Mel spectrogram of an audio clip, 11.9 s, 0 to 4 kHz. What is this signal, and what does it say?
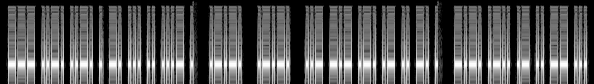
Morse code, heard as a keyed tone, about 25 wpm, 550 Hz. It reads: OFFENSIVE <AR> <AR> UKRAINE CLAIMS
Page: News Headlines in Morse Code at 25 WPM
